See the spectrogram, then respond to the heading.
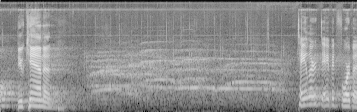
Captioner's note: applause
